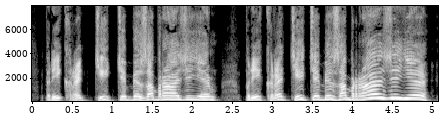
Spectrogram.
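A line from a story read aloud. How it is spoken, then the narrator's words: Shrill squealing. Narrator (Russian): визжали они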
